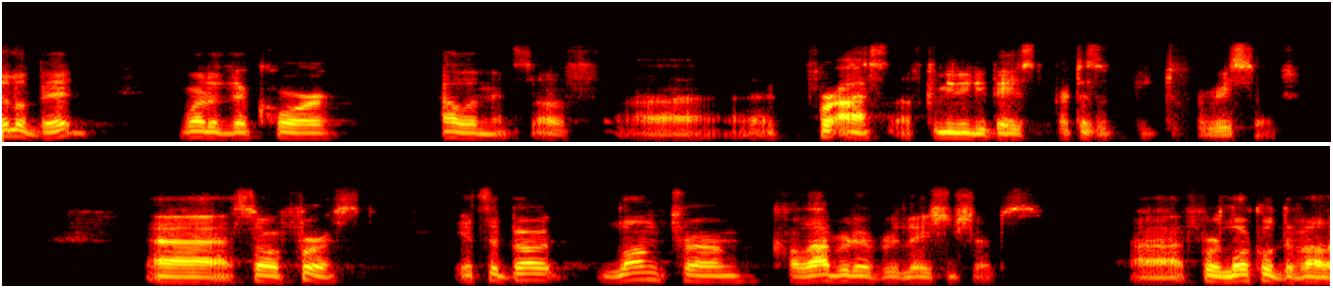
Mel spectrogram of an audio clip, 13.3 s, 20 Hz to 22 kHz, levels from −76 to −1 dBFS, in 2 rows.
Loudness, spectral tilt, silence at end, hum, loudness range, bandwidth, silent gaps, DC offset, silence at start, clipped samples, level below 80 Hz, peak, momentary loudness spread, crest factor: -24 LUFS; -4 dB/octave; 0 s; none; 3 LU; 7.8 kHz; 0.78-0.87 s, 1.95-2.16 s, 6.55-6.86 s, 7.27-7.34 s, 8.83-8.89 s, 12.11-12.21 s; under 0.1%; 0 s; under 0.1%; -74 dBFS; -2 dBFS; 15 LU; 22 dB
